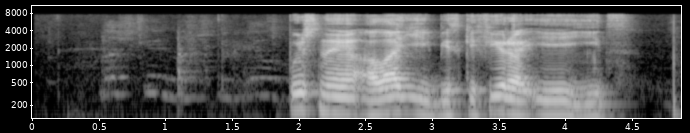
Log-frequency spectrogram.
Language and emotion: Russian, positive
